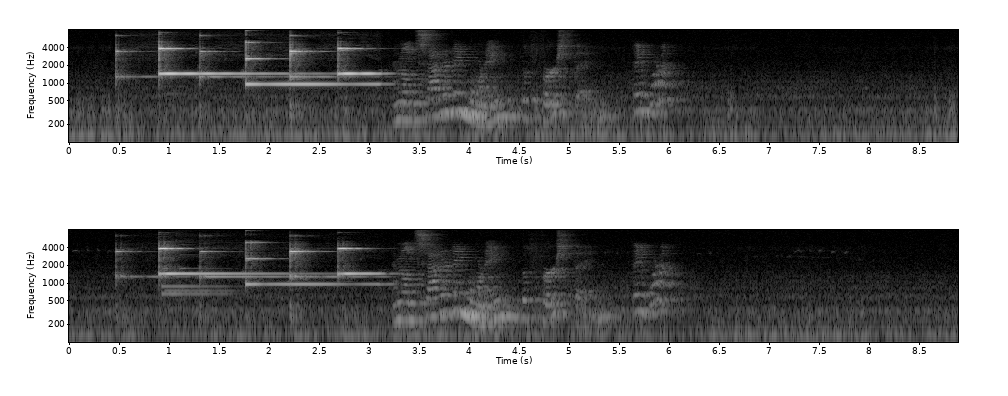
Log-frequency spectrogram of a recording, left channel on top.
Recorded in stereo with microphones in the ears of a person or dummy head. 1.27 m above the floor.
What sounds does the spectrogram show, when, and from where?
0.5 s a chime: 20° left (ahead or behind), 0.9 m
3.2 s a woman speaking: 80° right, 2.5 m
